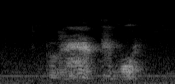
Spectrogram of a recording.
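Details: Pet grey parrot kept indoors, showing part of its talking repertoire: a short burst of speech-like syllables, two voiced phrases with a brief pause between them, over a faint steady hum.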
